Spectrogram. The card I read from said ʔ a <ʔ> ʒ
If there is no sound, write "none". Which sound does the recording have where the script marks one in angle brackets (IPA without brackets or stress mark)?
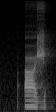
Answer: none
